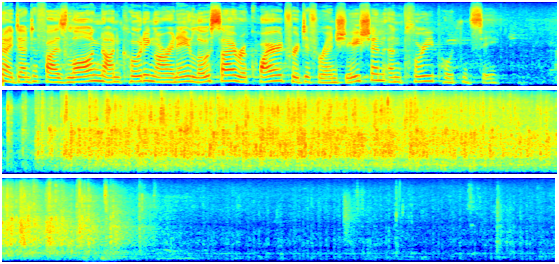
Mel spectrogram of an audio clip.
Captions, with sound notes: Identifies Long Non-coding RNA Loci Required for Differentiation and Pluripotency. [APPLAUSE]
